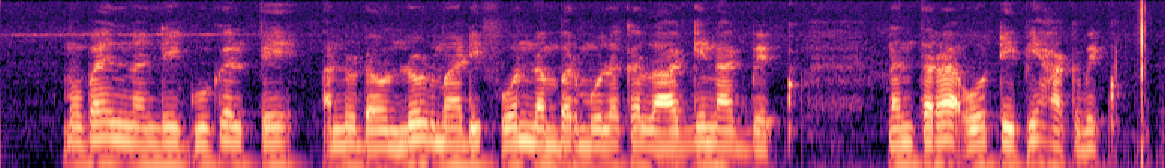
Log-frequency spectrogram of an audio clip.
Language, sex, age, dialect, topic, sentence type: Kannada, male, 18-24, Mysore Kannada, banking, statement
